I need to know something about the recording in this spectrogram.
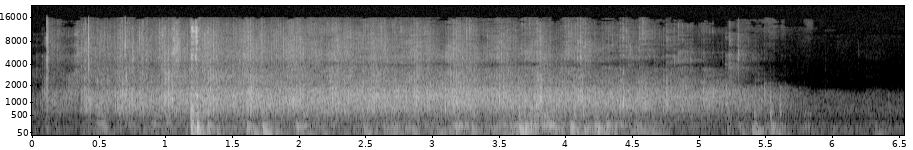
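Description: Audience applauding, with a few low thumps among the clapping. The applause dies away about five seconds in.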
